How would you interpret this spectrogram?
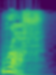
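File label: "rough", British English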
